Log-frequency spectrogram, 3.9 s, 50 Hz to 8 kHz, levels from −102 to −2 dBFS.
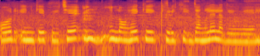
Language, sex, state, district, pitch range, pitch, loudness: Hindi, female, Uttar Pradesh, Shamli, 210-235 Hz, 220 Hz, -20 LUFS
